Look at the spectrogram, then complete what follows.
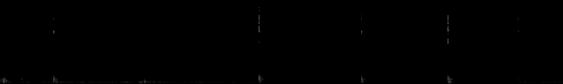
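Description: About five faint, separate computer mouse clicks at irregular intervals, over near silence with a low steady hum.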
